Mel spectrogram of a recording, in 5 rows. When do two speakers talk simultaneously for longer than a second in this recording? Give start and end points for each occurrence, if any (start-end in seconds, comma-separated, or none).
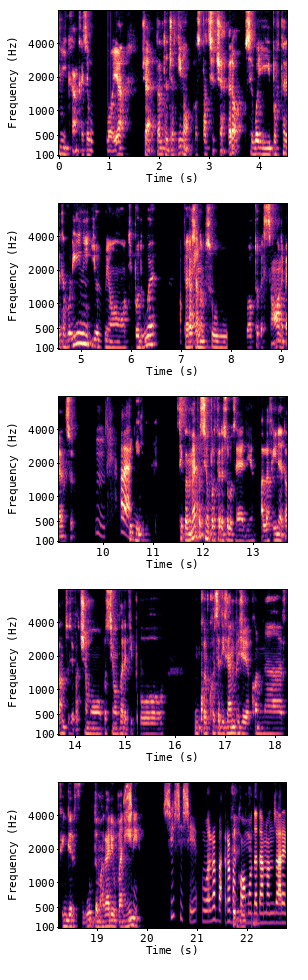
none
